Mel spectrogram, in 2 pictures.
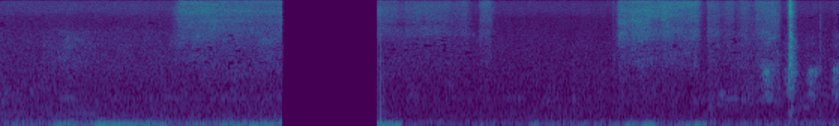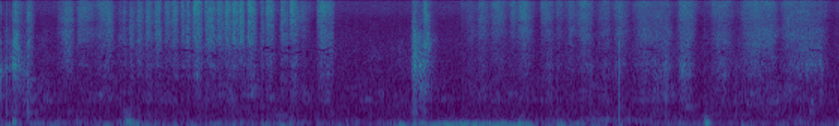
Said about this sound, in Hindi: आपने देखा ये कितने आसानी से ये इतना हिस्सा हमने पॉलिश कर लिया है।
